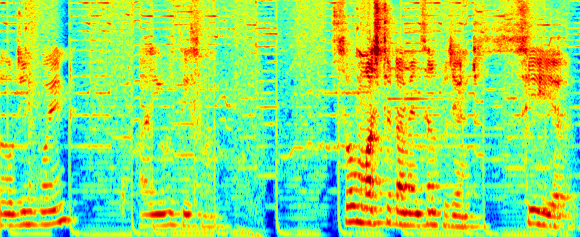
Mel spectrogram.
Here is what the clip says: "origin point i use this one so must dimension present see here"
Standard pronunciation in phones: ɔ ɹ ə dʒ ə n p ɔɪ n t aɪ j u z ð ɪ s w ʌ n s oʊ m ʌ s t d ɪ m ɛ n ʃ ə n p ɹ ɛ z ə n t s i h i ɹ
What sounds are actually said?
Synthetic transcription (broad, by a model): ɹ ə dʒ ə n p ɔɪ n t aɪ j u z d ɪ s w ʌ n s oʊ m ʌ s t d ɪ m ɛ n s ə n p ɹ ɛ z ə n t s i h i ɹ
